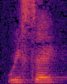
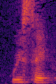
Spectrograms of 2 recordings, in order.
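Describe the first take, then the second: No difference in how they are said.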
